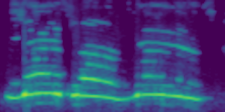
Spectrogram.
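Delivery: high laughing yes. Real, not acted. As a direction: laugh through the word. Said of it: "you sound like a dying cat".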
